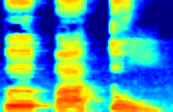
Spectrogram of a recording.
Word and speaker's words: pepatung: Dragonfly formal pronunciation would be pepatung. Pepatung. But informal pronunciation which we say when we speak pepatung.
